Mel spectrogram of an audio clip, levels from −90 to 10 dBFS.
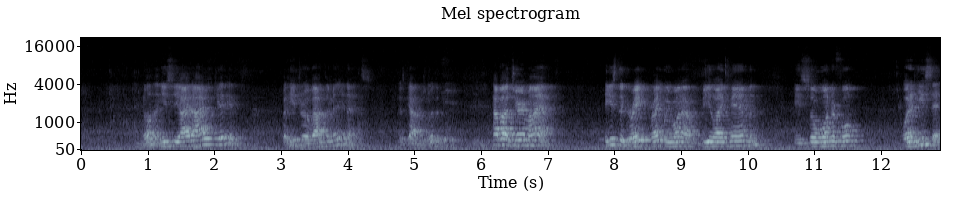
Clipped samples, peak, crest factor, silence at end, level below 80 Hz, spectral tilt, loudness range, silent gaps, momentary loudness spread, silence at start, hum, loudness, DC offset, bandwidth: under 0.1%; -12 dBFS; 20 dB; 0 s; -52 dBFS; -6 dB/octave; 6 LU; none; 23 LU; 0 s; none; -31 LUFS; under 0.1%; 15.5 kHz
